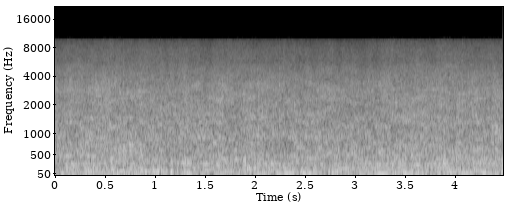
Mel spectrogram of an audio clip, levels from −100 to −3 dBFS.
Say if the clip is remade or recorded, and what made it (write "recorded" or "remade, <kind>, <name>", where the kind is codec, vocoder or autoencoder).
remade, codec, SNAC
